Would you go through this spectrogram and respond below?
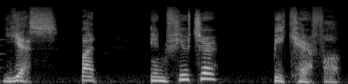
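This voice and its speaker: A woman voicing a blunt but gentle wolf-raised teenage boy in a video game, speaking in halting, broken phrases. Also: low-pitched, sing-song, breathy edge, soft background music, exaggerated voice. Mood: shy, gentle. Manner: halting, clipped broken sentences.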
